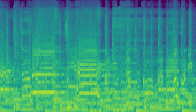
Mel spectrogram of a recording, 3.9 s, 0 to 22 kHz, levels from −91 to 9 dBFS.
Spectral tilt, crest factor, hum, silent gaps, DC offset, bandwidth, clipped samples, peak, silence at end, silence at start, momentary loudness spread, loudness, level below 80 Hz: -4.5 dB/octave; 6 dB; none; none; under 0.1%; over 20 kHz; 5%; 0 dBFS; 0 s; 0 s; 4 LU; -5 LUFS; -18 dBFS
